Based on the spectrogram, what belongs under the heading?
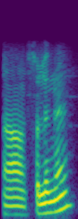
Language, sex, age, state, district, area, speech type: Tamil, male, 18-30, Tamil Nadu, Thanjavur, rural, conversation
